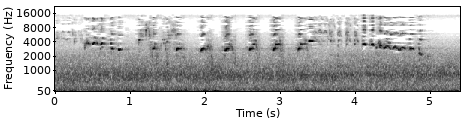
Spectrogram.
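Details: Female and male bald eagles calling together in alarm from their nest at Turtle Bay, Redding, California, as another bird flies over, possibly a turkey vulture or young bald eagle; thin, high, rapid chirping piping notes in uneven bursts, faint background hiss.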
